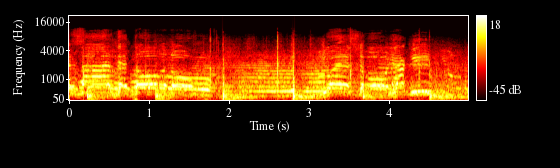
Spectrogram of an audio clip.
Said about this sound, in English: At that preseason game, which Chivas USA lost 1-0, fans sang a standard cheer in Spanish, vowing to keep the faith.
